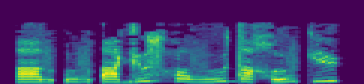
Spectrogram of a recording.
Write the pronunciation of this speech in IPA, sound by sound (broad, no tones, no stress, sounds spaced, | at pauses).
a v ʔ u v ʔ a ɡʲ u z h ɔ v u d a χ u v kʲ ʉ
